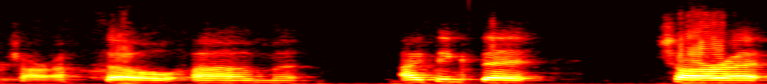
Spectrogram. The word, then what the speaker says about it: Chara: I know that makes more sense to pronounce it that way, but I prefer Chara.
